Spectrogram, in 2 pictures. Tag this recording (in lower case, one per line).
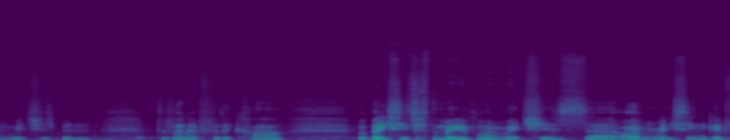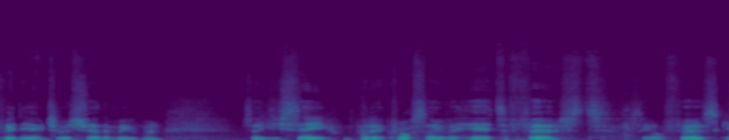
speech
